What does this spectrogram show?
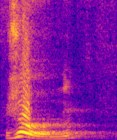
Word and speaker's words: jaune: En cambio, dice después, cuando digo jaune, ¿verdad? Lo asocio a la palabra jeune, que es joven. Esa AU de John se escribe J-A-U-N-E, es un fonema posterior, cerrado y, ¿qué otra cosa?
